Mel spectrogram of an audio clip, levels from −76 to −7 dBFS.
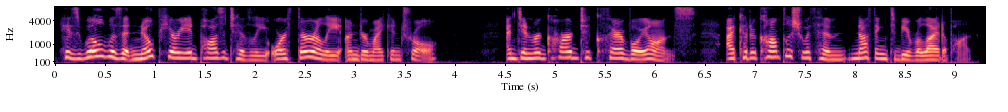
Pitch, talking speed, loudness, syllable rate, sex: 220 Hz, 175 wpm, -19 LUFS, 5.4 syllables/s, female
